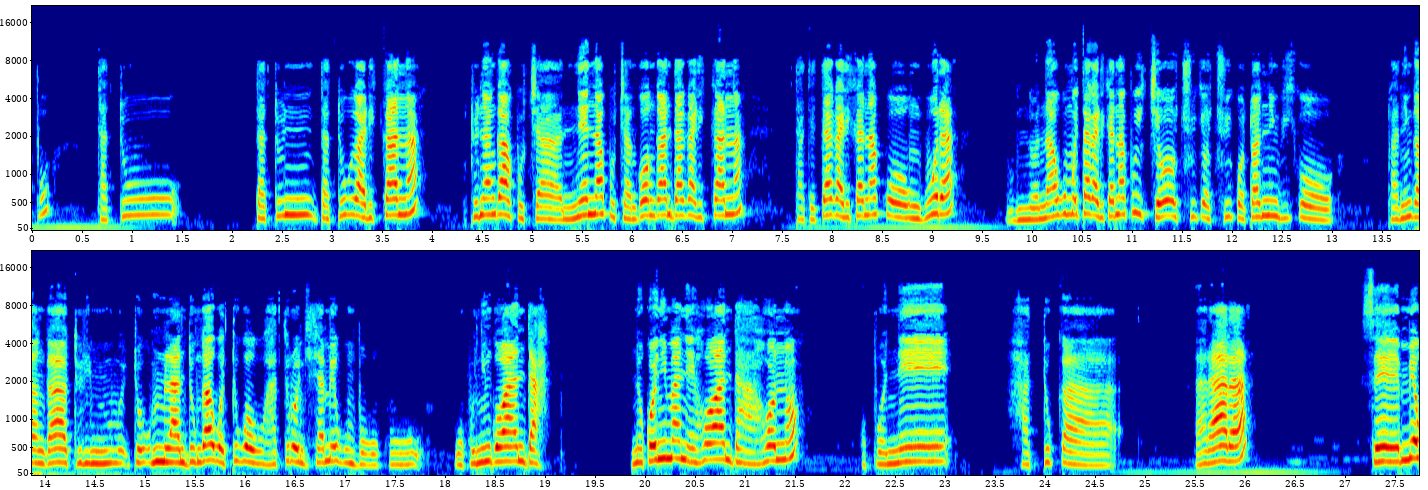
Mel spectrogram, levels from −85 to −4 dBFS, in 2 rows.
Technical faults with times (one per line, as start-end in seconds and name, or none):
0.00-27.75 transcoding between lossy codecs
